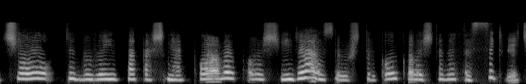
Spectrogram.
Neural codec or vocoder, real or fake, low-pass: codec, 16 kHz, 0.5 kbps, FreqCodec, smaller model; fake; 7.2 kHz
